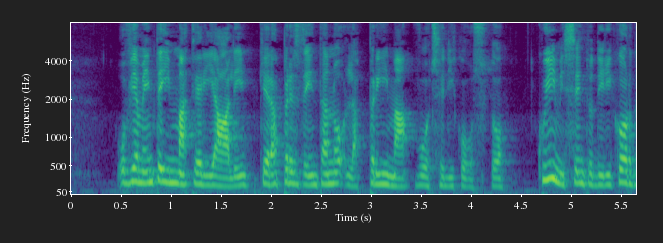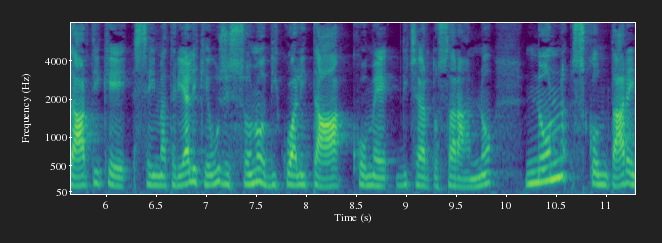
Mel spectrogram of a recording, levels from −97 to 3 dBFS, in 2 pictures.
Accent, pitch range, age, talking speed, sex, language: native, 160-215 Hz, 30-49, 160 wpm, female, Italian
